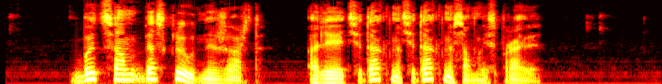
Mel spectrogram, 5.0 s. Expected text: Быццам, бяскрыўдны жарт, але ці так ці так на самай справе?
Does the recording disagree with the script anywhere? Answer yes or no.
no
